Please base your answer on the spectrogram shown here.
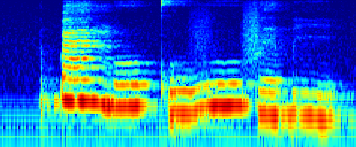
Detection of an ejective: present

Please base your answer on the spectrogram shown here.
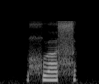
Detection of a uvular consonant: present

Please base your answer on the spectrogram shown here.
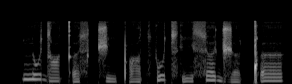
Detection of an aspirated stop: absent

